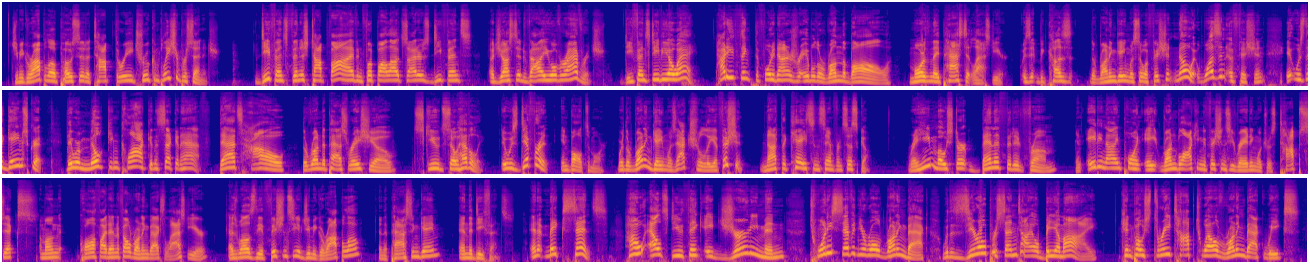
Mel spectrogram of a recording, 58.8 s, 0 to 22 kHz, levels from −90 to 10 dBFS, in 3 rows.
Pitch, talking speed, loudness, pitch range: 185 Hz, 165 wpm, -17 LUFS, 150-220 Hz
